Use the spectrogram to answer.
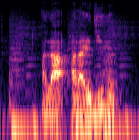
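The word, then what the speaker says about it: علاء الدين: le croyant chose d'ailleurs aladin en arabe ex prononcé à la halle aydin veut dire oui ça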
